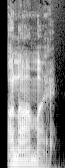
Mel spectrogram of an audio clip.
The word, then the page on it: अनामय: Hindi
